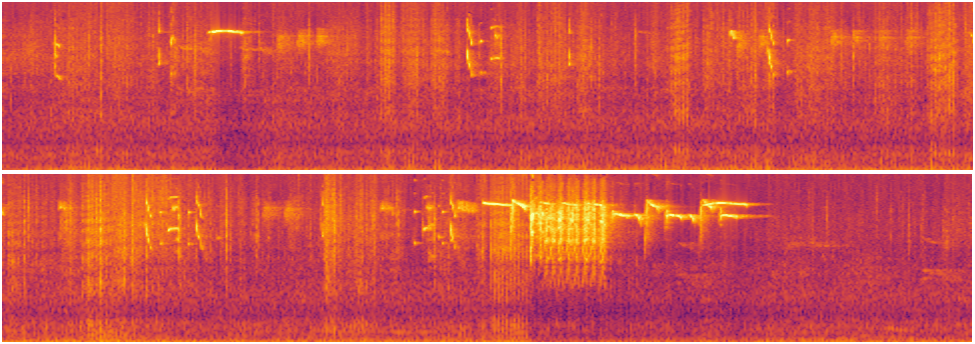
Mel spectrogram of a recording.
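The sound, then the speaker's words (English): Woodland birds feeding on a tree stump at a nature reserve in the Vale of Glamorgan: scattered high chirps and thin whistled calls over a steady low rumble, with soft tapping and pecking clicks, and a brighter burst of calls near the end. “a soundscape of some birds feeding on a tree stump in the woodland at the Nature Reserve in the Vale of Glamorgan”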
